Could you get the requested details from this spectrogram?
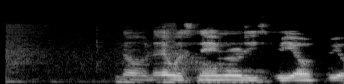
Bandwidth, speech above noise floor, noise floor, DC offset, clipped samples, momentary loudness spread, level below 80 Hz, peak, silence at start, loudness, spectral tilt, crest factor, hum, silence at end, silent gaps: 7.4 kHz; 35 dB; -55 dBFS; under 0.1%; under 0.1%; 11 LU; -64 dBFS; -4 dBFS; 0.05 s; -21 LUFS; -5 dB/octave; 18 dB; none; 0 s; none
